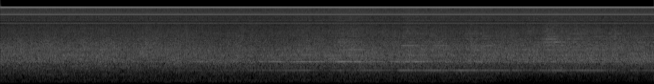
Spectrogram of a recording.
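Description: A train approaches from a distance, rumbling steadily over the rails.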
